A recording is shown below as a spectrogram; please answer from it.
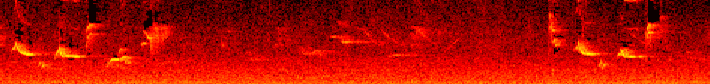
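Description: An orange-billed nightingale-thrush sings two short bursts of high, squeaky, jumbled notes about four seconds apart, over a steady background hiss.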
